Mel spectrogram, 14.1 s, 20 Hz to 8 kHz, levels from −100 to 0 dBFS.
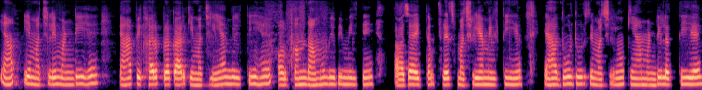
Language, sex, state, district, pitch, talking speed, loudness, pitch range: Hindi, female, Uttar Pradesh, Gorakhpur, 215 Hz, 145 wpm, -18 LUFS, 210-225 Hz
